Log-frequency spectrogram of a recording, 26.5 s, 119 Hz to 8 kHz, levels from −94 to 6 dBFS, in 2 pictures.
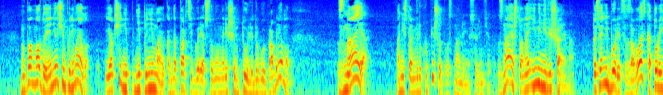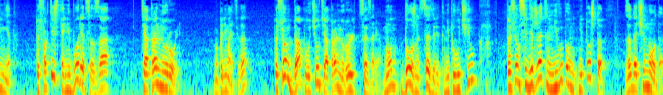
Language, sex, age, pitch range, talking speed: Russian, male, 30-49, 125-180 Hz, 180 wpm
